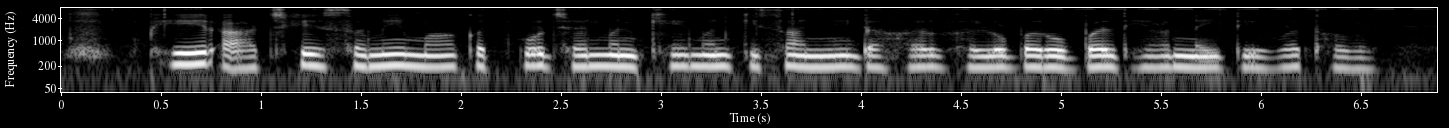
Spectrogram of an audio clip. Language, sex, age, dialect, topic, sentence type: Chhattisgarhi, female, 18-24, Western/Budati/Khatahi, agriculture, statement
